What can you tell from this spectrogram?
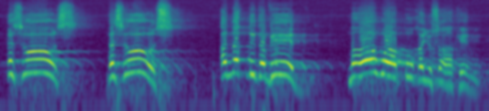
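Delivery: high, loud, slow begging call; a blind man shouting again and again to be heard; repeated crying out. Retold or imitated. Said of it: "Sumigaw siya paulit-ulit". (paulit-ulit na malakas na sigaw)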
